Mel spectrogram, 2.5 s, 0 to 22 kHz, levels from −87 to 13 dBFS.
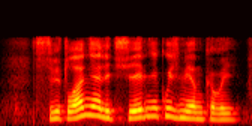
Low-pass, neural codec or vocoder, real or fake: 7.2 kHz; autoencoder, 48 kHz, 32 numbers a frame, DAC-VAE, trained on Japanese speech; fake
